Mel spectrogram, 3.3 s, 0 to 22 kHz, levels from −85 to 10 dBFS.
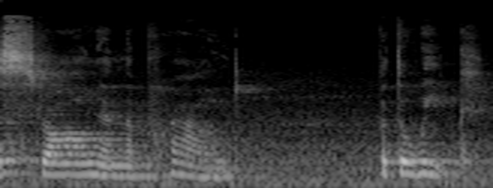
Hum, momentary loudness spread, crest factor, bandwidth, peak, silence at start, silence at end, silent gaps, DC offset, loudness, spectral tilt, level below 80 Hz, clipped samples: none; 22 LU; 18 dB; 16 kHz; -12 dBFS; 0 s; 0 s; none; under 0.1%; -29 LUFS; -4 dB/octave; -52 dBFS; under 0.1%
